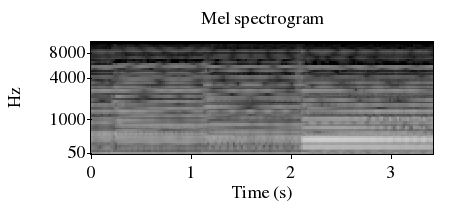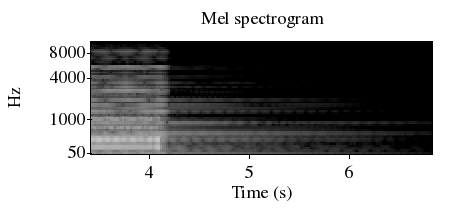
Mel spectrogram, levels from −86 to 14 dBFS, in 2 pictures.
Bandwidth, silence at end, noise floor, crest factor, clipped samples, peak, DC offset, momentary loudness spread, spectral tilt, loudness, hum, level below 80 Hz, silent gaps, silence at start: 8.8 kHz; 0 s; -72 dBFS; 16 dB; under 0.1%; 0 dBFS; under 0.1%; 15 LU; -6.5 dB/octave; -15 LUFS; none; -52 dBFS; none; 0 s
